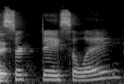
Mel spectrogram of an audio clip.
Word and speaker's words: Cirque du Soleil: Circus Soleil, or however you, how do you say? – Cirque de Soleil? – Cirque. – It's definitely Cirque.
